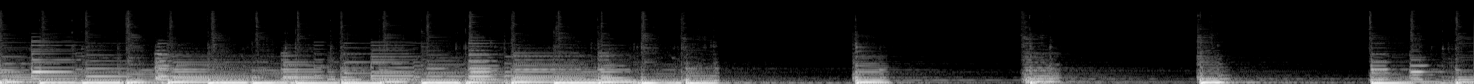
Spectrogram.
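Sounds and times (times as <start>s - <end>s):
swing jazz drum set trading fours: 0.0s - 7.2s, 8.5s - 8.9s, 13.7s - 14.7s.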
